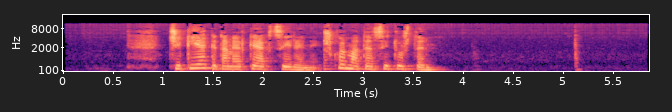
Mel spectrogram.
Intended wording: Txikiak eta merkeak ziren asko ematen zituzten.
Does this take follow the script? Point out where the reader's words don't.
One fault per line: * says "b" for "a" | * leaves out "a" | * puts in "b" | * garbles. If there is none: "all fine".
all fine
